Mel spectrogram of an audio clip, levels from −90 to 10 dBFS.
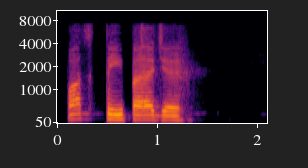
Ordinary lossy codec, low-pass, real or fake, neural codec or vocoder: MP3, 64 kbps; 7.2 kHz; fake; codec, 16 kHz, 0.5 kbps, X-Codec, HuBERT features, trained on general audio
